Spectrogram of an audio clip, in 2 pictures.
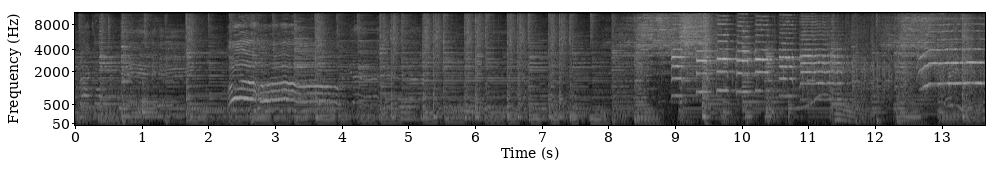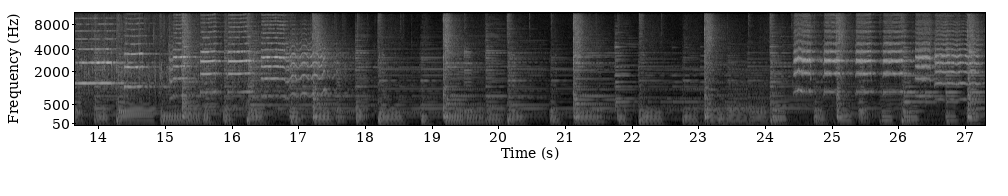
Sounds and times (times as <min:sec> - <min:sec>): Jazz: 0:00.0 - 0:27.3.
